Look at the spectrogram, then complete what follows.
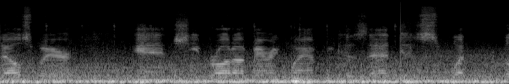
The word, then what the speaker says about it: Maringouin: I'm pronouncing it wrong. Maringouin. Yeah. Maringouin is a Cajun French word for mosquito.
